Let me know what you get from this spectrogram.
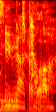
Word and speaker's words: Nutella: One option is the Nutella, or should I say Nutella. Properly pronounced, it's Nutella. Nutella.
